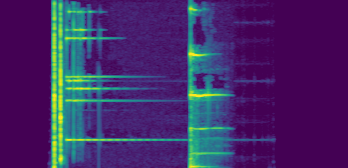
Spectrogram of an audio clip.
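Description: Animated subscribe-button sound effects: two quick clicks followed by a ringing ding that fades away over about a second and a half, then a short, brighter bell ding from the notification bell.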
